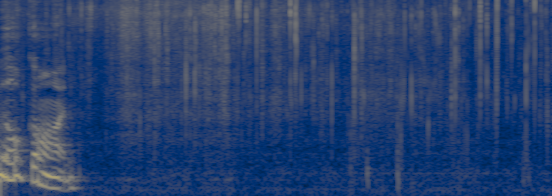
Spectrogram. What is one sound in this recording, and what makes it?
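Milk pours and splashes onto dry cereal in a bowl.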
